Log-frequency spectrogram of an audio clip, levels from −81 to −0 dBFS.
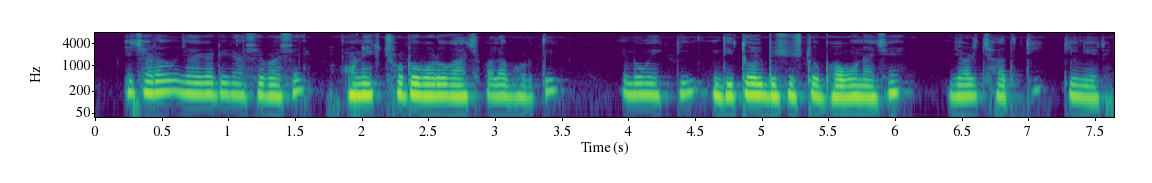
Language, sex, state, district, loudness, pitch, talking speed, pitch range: Bengali, male, West Bengal, Dakshin Dinajpur, -20 LUFS, 160 Hz, 135 wpm, 150-175 Hz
